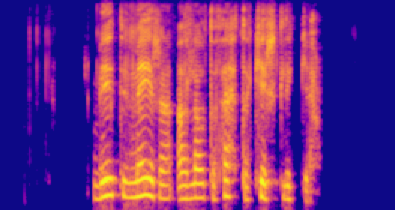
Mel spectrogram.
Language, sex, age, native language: Icelandic, female, 30-39, Icelandic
